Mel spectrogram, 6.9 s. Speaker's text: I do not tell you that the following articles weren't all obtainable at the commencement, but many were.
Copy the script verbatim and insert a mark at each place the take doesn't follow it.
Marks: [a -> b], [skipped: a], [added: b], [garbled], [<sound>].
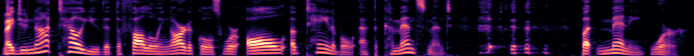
I do not tell you that the following articles [weren't -> were] all obtainable at the commencement, [laugh] but many were.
